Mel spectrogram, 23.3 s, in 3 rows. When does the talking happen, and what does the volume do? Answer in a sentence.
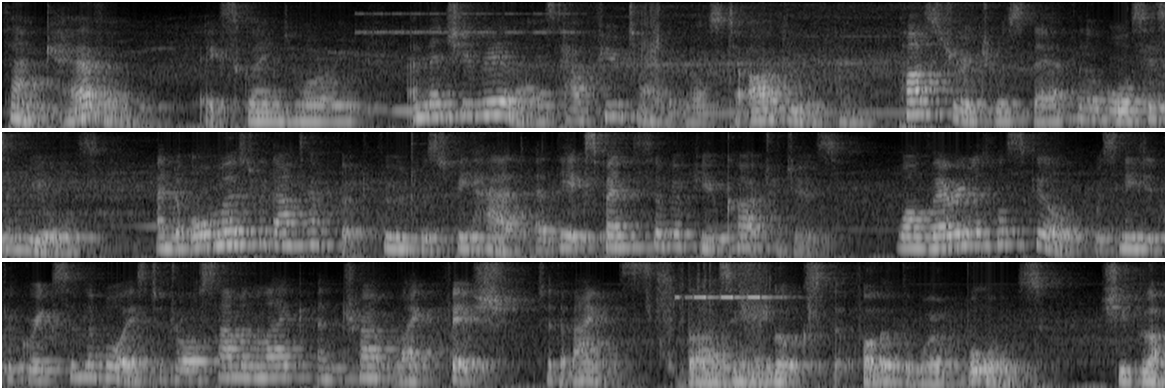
You can hear the talking from 0.0 to 23.2 s, at a steady volume.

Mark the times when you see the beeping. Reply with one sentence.
You can hear the beeping from 2.4 to 4.0 s and from 19.9 to 20.6 s.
